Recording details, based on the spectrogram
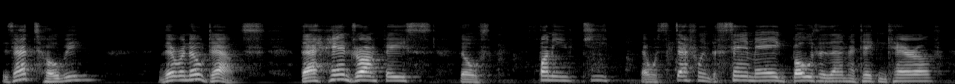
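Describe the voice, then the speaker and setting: A man reading a story aloud as an expressive narrator. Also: fairly high pitch, moderate pace, lo-fi sound. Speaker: fan fiction narrator.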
